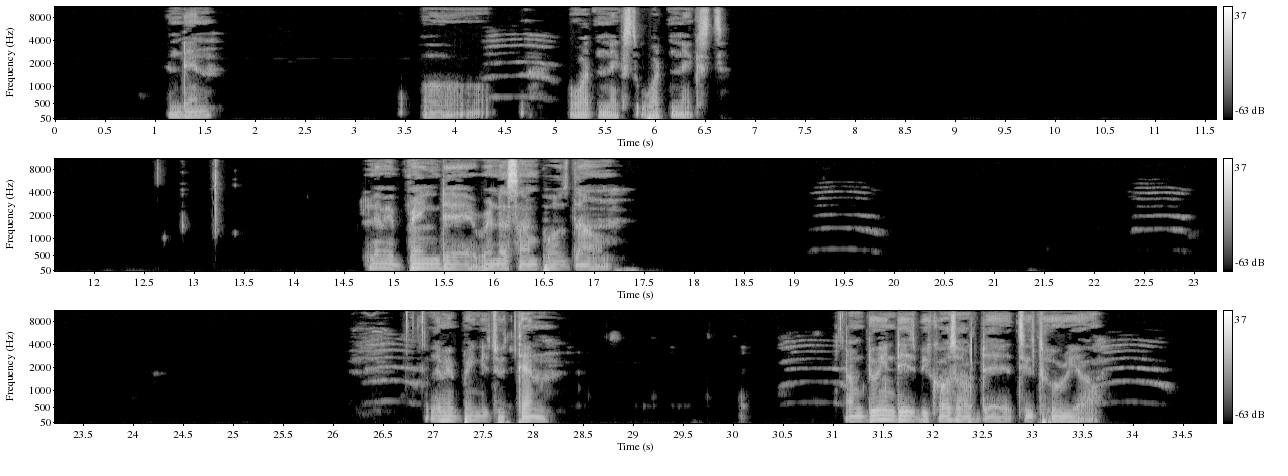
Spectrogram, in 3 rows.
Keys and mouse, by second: 1.9-3.8 drag.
